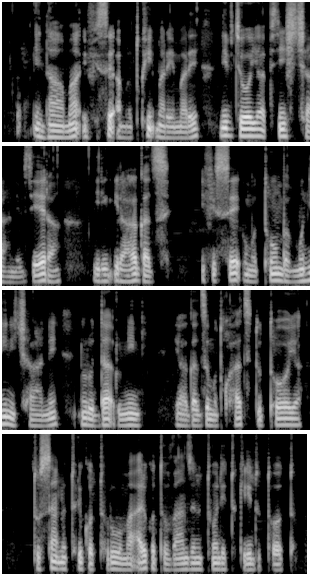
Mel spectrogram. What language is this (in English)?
Rundi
